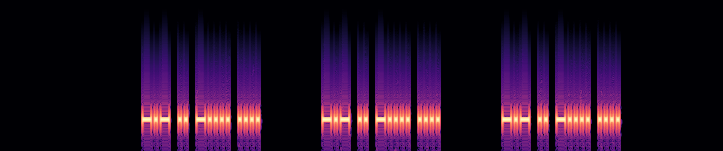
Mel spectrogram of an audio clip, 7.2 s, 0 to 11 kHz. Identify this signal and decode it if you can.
Morse code, heard as a keyed tone, about 40 wpm, 700 Hz. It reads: KI6H KI6H KI6H
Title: USA Call Signs - 4 Characters - Repeated 3x - 40wpm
